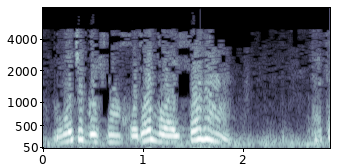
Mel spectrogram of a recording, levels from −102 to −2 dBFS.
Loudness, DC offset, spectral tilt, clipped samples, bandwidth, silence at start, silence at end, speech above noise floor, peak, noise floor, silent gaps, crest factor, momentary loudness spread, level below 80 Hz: -10 LUFS; under 0.1%; -12 dB/octave; under 0.1%; 5.2 kHz; 0 s; 0 s; 21 dB; 0 dBFS; -30 dBFS; none; 12 dB; 22 LU; -40 dBFS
